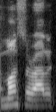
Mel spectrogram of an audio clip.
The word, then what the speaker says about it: Montserrado: TUKPAH, may I ask you, what made you run for senator of MONTSERRODO? Am I pronouncing that right? MONTSERRODO County. Yeah, MONTSERRODO County, that's right.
